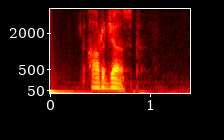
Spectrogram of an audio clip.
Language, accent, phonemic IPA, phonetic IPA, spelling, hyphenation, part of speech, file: Armenian, Eastern Armenian, /ɑɾˈd͡ʒɑsp/, [ɑɾd͡ʒɑ́sp], արջասպ, ար‧ջասպ, noun, Hy-արջասպ.ogg
- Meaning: vitriol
